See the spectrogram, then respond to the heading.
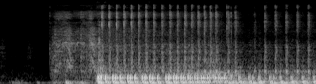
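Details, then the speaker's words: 1999 Suzuki SV650 V-twin, 28,000 miles, stolen-recovered and found with no oil: catches after cranking into a rough uneven idle with a hard irregular knock. Intermittent; the owner suspects the bottom-end bearing or big end, possibly the top end. "it's intermittent so what is it like it's on and off is it the big end now it sounded more like top end to me"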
